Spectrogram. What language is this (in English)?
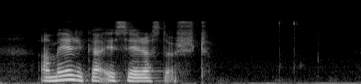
Faroese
